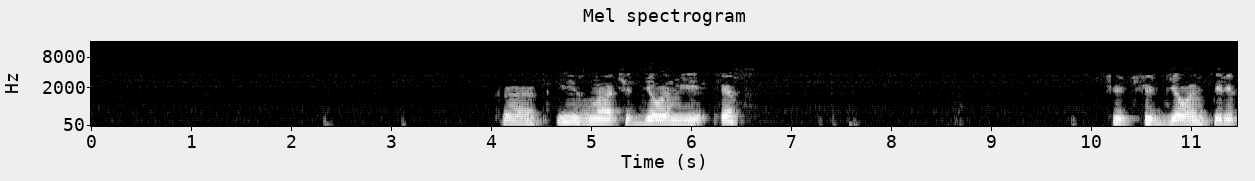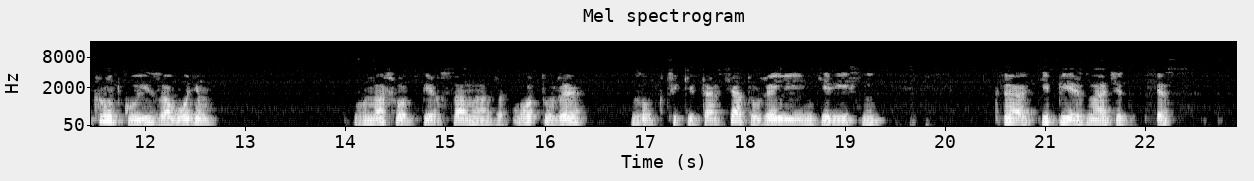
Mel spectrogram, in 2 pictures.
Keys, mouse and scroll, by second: 0.0-2.5 drag, 3.3-4.8 drag, 7.6-8.6 middle drag, 9.9-11.3 drag, 14.4-17.1 middle drag, 17.9 click, 18.4 KP_3, 19.8 g, 21.8 s.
